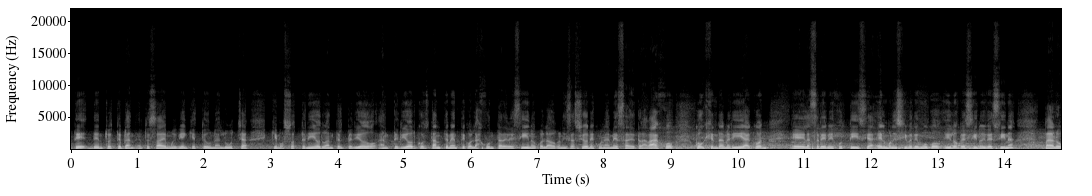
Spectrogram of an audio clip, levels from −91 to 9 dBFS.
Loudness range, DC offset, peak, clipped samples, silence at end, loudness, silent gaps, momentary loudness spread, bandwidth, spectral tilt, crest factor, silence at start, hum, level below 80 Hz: 5 LU; under 0.1%; -6 dBFS; under 0.1%; 0 s; -20 LUFS; none; 8 LU; 9.2 kHz; -9 dB/octave; 12 dB; 0 s; none; -42 dBFS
